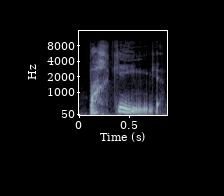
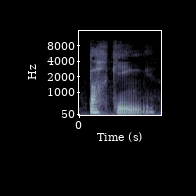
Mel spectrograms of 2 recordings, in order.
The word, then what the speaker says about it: parking: from English but still you should pronounce it the French way parking parking okay and the last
